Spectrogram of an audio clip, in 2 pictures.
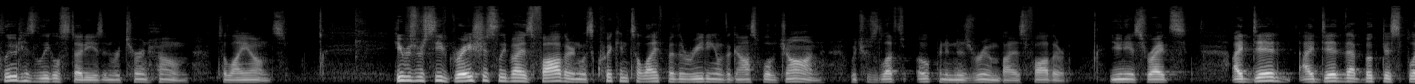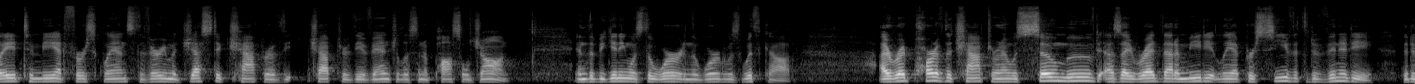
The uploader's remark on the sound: A lecture with Q&A given at the Fall 2022 Convivium at the Davenant House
